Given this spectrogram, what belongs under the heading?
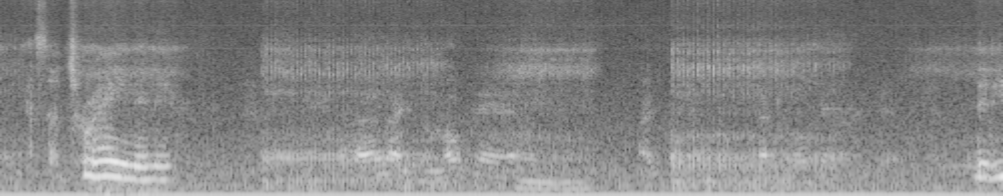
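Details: An old man, said to be drunk, snores loudly: a brief voice sound, then loud, rough, fluttering snores on repeated breaths with room noise between them.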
